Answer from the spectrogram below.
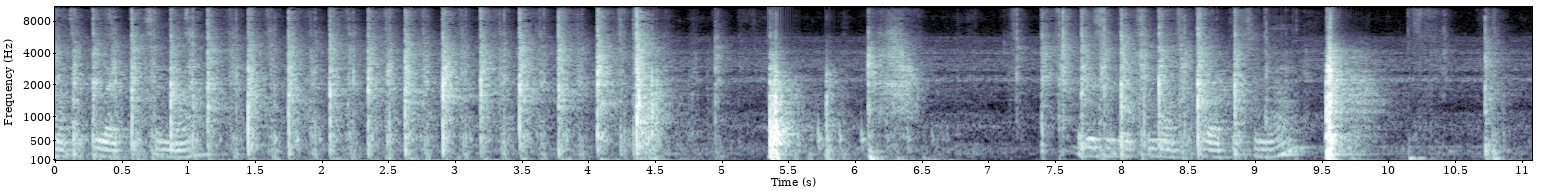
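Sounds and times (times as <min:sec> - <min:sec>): cards being shuffled by hand: 0:00.0 - 0:05.0, 0:07.2 - 0:09.2.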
